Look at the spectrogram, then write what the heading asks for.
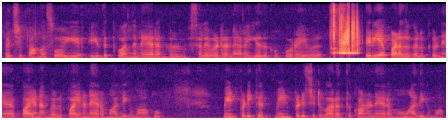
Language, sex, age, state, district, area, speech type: Tamil, female, 30-45, Tamil Nadu, Chennai, urban, spontaneous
